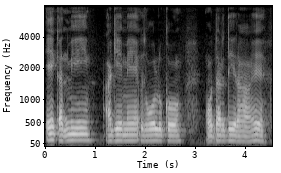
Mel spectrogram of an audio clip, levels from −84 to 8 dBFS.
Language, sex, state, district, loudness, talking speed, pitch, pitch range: Hindi, male, Arunachal Pradesh, Papum Pare, -15 LUFS, 130 wpm, 120 Hz, 115-125 Hz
